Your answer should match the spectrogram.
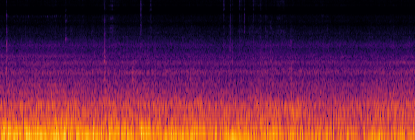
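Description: Steady low rumble of a car driving on a rough, dusty unpaved road, heard from inside the cabin, with a few faint clicks of rattles.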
